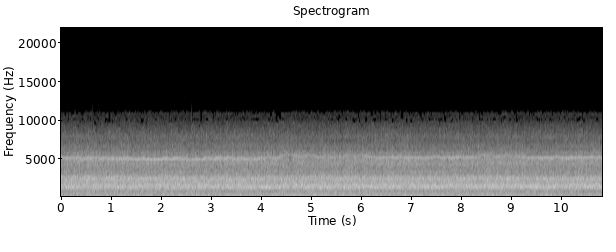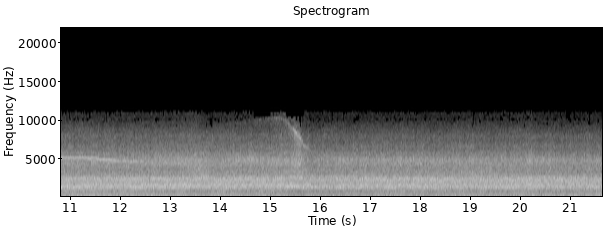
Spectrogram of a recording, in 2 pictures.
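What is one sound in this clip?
Wind roars steadily past a vehicle driving fast on a road.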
